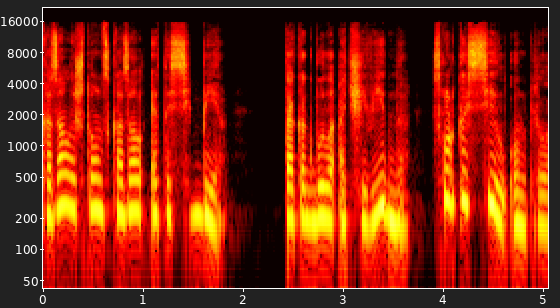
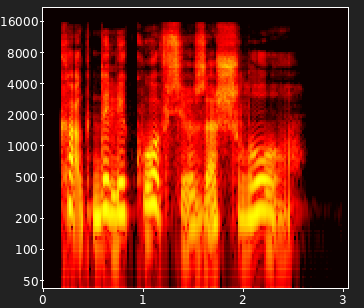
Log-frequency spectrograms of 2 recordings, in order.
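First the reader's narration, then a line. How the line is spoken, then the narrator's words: Barely audible mutter. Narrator (Russian): наконец пробормотала еле слышно тетушка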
